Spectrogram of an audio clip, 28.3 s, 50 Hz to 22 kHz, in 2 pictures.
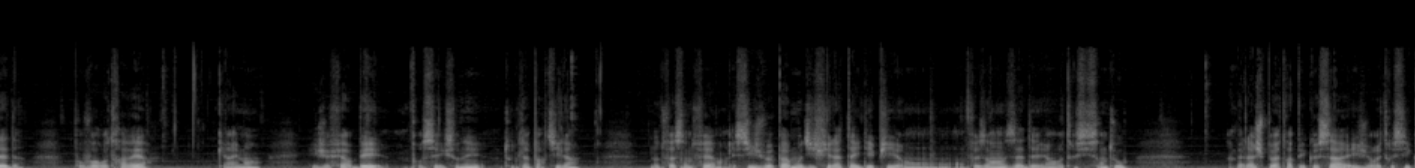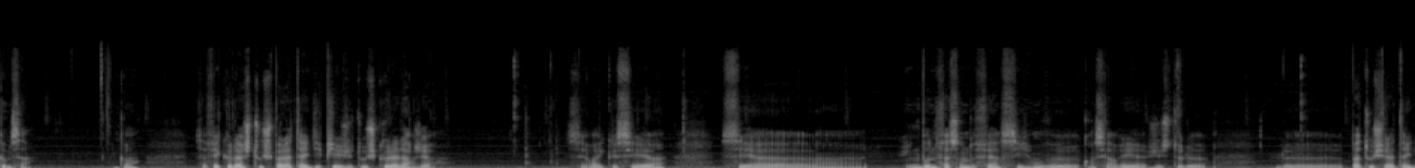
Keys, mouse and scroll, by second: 0.2 z, 1.7 a, 12.3 click, 19.9 middle click, 26.1 click.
